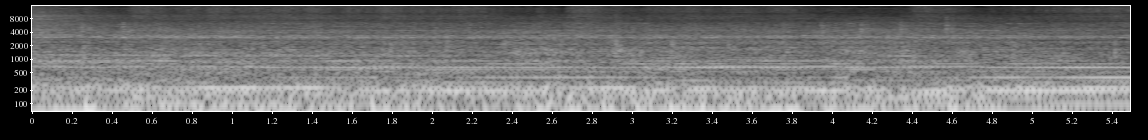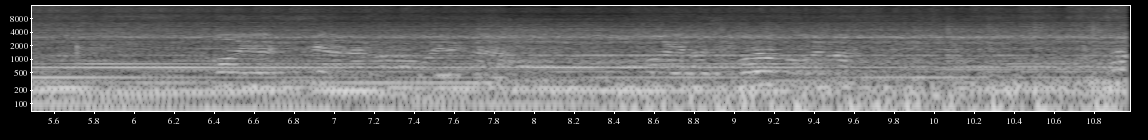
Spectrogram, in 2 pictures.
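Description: Heavy rock band playing live at high volume: distorted guitars and bass held as a steady, sustained wall of sound. Voices come in over it in the second half.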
